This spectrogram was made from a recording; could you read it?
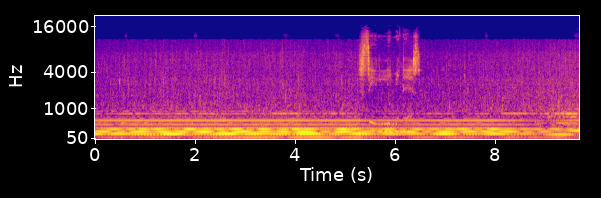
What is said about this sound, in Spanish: Ese agua purifica todo tu ser. Ahora enfoca tu mirada en el agua de la fuente.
